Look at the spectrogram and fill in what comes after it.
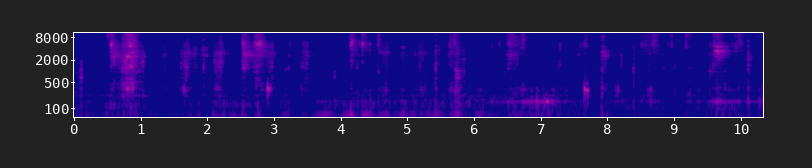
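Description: A person eating close to the microphone: irregular crunches and chewing, a string of short, sharp bites spread unevenly through the mouthful.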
